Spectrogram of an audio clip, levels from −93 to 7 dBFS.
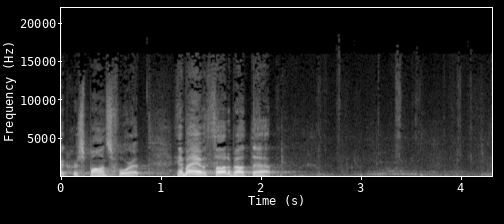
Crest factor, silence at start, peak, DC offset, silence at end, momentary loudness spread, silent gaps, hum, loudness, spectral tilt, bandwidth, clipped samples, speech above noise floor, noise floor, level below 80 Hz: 18 dB; 0 s; 0 dBFS; under 0.1%; 2.15 s; 12 LU; none; none; -15 LUFS; -5.5 dB/octave; 15 kHz; under 0.1%; 35 dB; -50 dBFS; -54 dBFS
